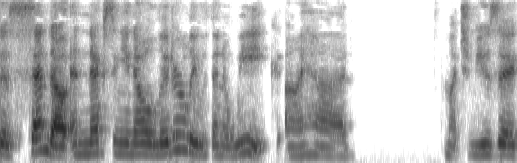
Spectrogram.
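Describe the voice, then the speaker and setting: A woman's speech moves at a moderate pace. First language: Spanish. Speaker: singer. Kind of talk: interview.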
